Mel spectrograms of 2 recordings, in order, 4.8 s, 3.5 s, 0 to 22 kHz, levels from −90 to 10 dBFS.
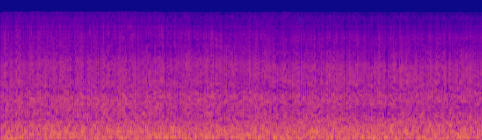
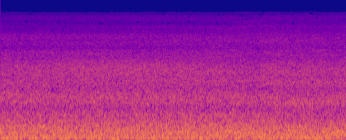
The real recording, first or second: second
